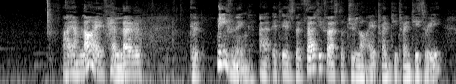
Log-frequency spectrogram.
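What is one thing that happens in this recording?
A woman reads aloud calmly and expressively, close by.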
